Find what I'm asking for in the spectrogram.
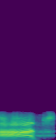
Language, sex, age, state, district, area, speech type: Maithili, male, 30-45, Bihar, Begusarai, urban, conversation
